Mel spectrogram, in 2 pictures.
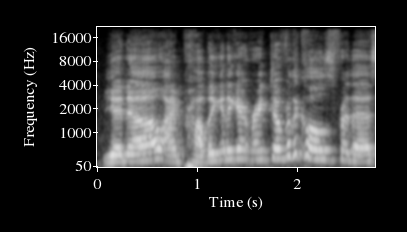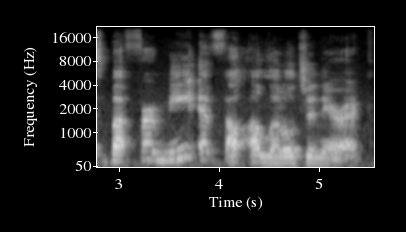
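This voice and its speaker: A man's voice: sits high, lively intonation, fairly quick, bright, forceful tone. A man co-hosting a review show, chatting casually with opinions in a campy, sassy drag-queen manner. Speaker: reality show review co-host.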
